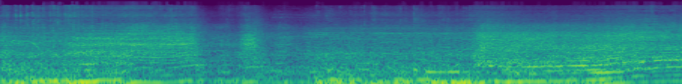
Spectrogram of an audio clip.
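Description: A monster truck engine roars and revs hard at a Monster Jam show in Salinas as the truck spins a donut. The loud, continuous engine sound dips briefly and then surges again, with crowd and arena noise around it.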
